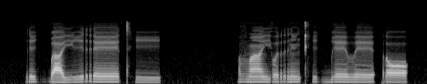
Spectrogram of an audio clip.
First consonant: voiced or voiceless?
voiced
